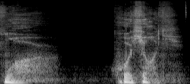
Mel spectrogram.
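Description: A man voicing a jealous, possessive young man with a low, teasing tone for an audiobook. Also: slow, darkish tone, lightly acted. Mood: intimate. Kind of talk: audiobook character voice.

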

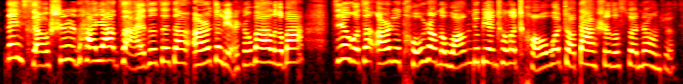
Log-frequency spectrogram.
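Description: Lady putting on a blustery tiger dad, gruff and quick to boil over. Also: very high-pitched, fairly bright tone, no room sound, voice pushed up. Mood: furious. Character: hot-tempered father tiger.

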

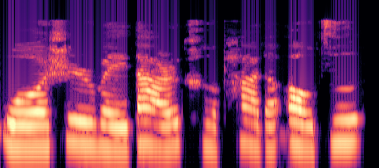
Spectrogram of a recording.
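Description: Storybook humbug wizard, voiced by a woman: old, trembling, slow and booming, dry close sound. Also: mellow, dry recording. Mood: meek. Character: boastful old humbug wizard, shaken and meek.

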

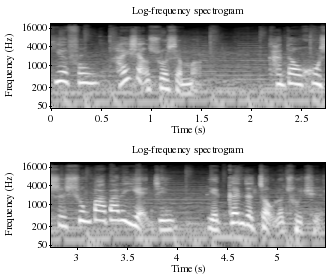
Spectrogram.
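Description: A woman narrating a dramatic story in an expressive, animated reading. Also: a little high, normal speed, faint music behind.

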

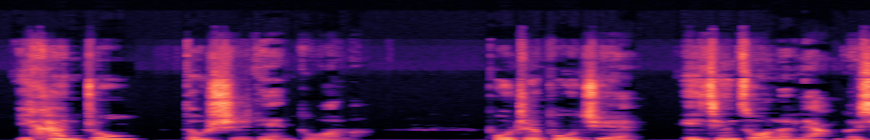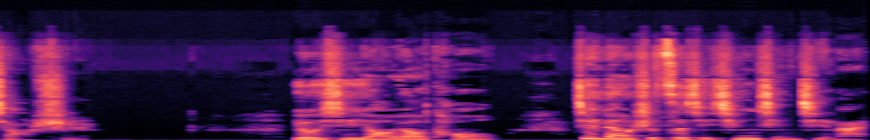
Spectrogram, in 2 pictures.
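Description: A woman narrating a novel as an audiobook in a steady, measured reading. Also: medium pitch, slightly rough.

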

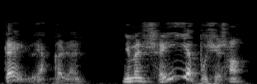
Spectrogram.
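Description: A man's voice: on the high side, huge pitch swings, fairly bright tone, husky, exaggerated voice. A storyteller voicing a stern male constable who speaks coldly and word by word, in a dull lo-fi recording. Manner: cold, measured. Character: cold stern male constable, skilled fighter.

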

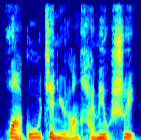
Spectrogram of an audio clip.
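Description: A male storyteller retelling a classic ghost tale in plain vernacular, leisurely and expressive, doing the voices of all the characters. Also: mid-range voice, moderate pace, husky, dry recording.

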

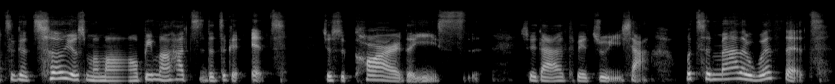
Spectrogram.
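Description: A woman from Taiwan, teaching English pronunciation in a livestream lesson and repeating phrases slowly. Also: on the low side, a bit bright, no echo, clean studio sound.

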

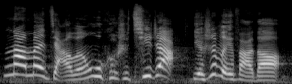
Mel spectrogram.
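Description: Brief: a woman voicing a confident young boy hero, calm and sure, somewhat high. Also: normal speed, faint music behind, full character voice. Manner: calm, self-assured, righteous. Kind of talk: storybook role reading.

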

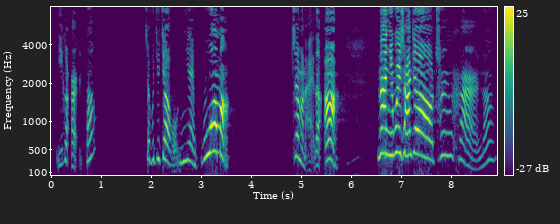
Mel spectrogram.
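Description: A woman's voice: high-pitched, pushed and bright, no room sound. A woman, a comic stage performer telling a bawdy story in teasing, mocking banter. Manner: teasing, mocking, brisk punchy delivery.

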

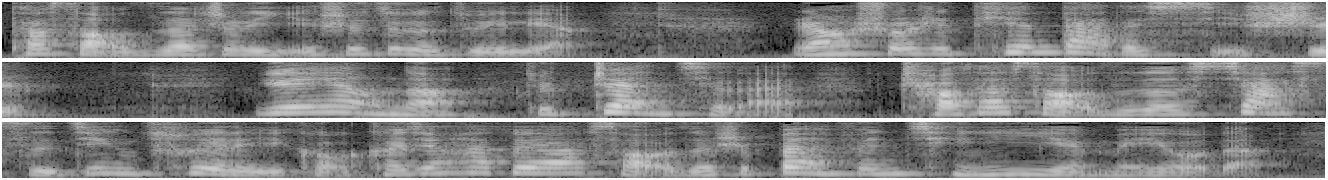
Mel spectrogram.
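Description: A woman's voice: a little high, expressive, fast talker, dark tone, husky. A chatty woman explaining a classic novel. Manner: conversational, thinking aloud with fillers. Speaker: literature explainer.

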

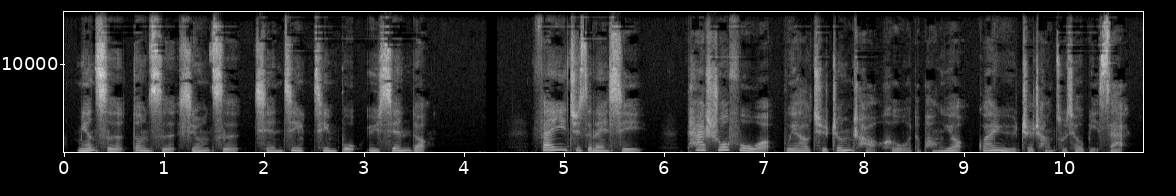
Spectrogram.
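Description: A woman whose first language is Chinese, teaching English vocabulary in a scripted lesson, spelling words out letter by letter and reading example sentences slowly. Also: medium pitch, a little mellow, husky, dry recording, clean studio sound.

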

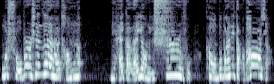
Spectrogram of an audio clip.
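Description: A woman's voice: high-pitched, expressive, moderate pace. A woman voicing a boastful, threatening male fish demon king in a children's story.

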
